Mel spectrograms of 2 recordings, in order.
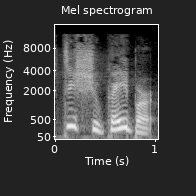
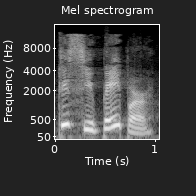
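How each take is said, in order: First: "tissue" with a sh sound, tish-oo; British tissue. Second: "Tissue" with an s sound, tis-yoo; American tissue. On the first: Teacher showing students British "tissue", with sh. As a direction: say "tissue paper" as tishoo paper. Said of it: "tissue paper is British". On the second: Teacher showing students her version of American "Tissue", with s. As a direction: say "Tissue paper" as tissoo paper. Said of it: "American, American English". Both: Shown as a demonstration.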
